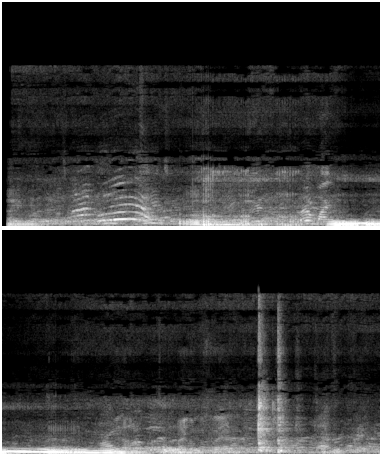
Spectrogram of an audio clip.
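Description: A man sings loudly through loudspeakers outdoors.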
